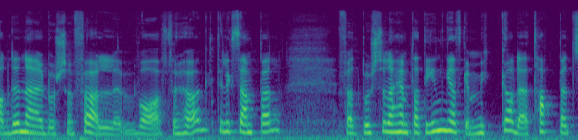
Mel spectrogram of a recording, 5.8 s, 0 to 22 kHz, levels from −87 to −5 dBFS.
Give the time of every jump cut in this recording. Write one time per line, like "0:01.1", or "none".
0:03.4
